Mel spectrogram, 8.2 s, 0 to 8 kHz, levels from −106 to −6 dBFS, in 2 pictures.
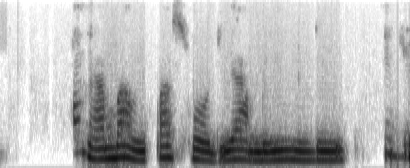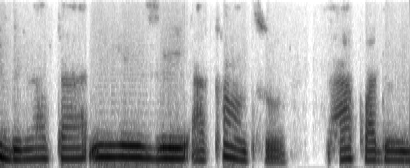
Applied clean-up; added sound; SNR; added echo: none; none; none; none.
